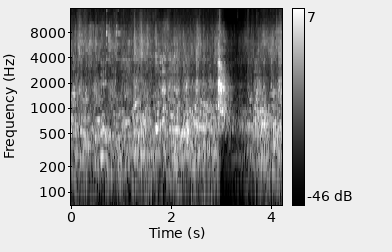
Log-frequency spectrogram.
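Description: Hall full of people chatting, with a bull terrier barking among the crowd.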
